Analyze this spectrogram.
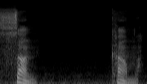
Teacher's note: The short o has sometimes the sound of close u, as son, come.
